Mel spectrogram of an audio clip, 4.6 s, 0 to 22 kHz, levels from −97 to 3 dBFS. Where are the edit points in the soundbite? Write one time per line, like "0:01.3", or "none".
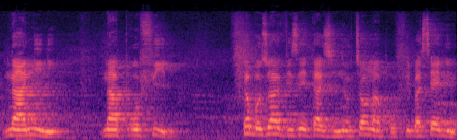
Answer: none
